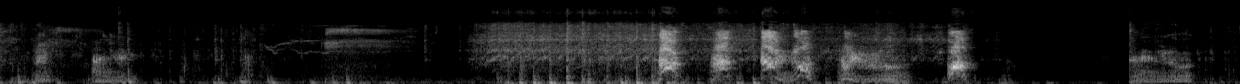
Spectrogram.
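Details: Boxer puppy Baron, eight weeks old, confronts the Ollie interactive robotic toy; after a few soft yips, a steady mechanical whir starts, and over it the pup fires a burst of shrill, rapid barks roughly one per second.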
